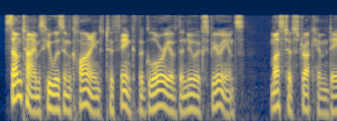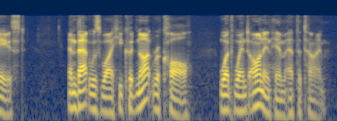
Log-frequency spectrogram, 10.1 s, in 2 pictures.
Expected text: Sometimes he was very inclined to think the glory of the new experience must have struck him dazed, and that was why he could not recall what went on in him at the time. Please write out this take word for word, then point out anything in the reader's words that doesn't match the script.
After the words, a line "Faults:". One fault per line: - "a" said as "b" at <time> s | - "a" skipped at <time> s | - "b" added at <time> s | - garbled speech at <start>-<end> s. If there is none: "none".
Sometimes he was inclined to think the glory of the new experience must have struck him dazed, and that was why he could not recall what went on in him at the time.
Faults:
- "very" skipped at 0.9 s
